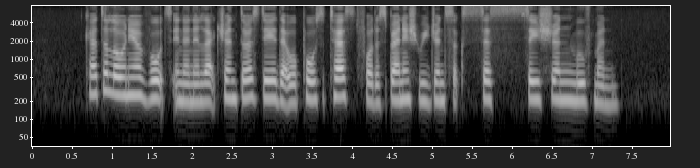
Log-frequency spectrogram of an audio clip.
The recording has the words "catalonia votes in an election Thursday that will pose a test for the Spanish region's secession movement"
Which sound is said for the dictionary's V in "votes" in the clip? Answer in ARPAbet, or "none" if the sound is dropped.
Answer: V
